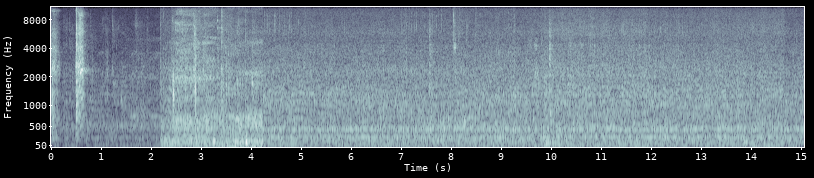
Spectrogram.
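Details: Japanese honey bee colony in a hive box, 50 days after settling in on 3 May, as a fifth tier is added and handles fitted; knocks and handling noise at first, then a steady low, dense hum of many bees.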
